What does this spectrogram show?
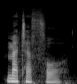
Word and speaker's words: metaphor: more like metaphor so the t is very soft it's almost like a d meta it's not meta it's meta it's a metaphor the next word is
